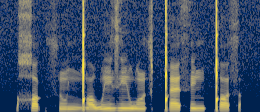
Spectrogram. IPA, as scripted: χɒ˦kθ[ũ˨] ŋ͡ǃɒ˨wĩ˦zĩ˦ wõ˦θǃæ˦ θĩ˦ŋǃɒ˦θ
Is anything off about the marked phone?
no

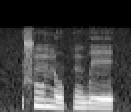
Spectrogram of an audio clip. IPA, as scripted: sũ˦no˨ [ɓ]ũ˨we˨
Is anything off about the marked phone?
yes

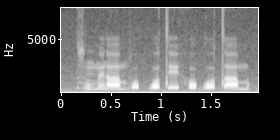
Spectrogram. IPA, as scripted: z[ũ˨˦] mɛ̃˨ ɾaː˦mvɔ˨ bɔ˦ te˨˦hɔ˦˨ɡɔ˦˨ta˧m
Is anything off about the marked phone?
yes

